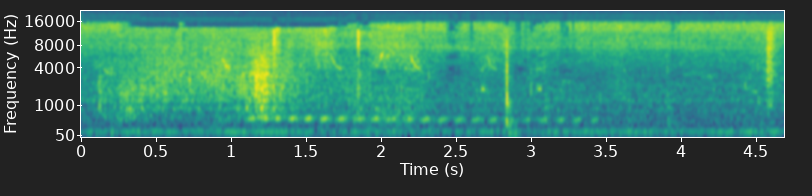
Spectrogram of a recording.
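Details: Burchell's coucal, the rainbird, calling in the background during a January 18 afternoon safari drive at a waterhole where a bull elephant drinks. A soft, evenly spaced series of low hooting notes runs for about two seconds over a steady engine hum, with other birds chirping.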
